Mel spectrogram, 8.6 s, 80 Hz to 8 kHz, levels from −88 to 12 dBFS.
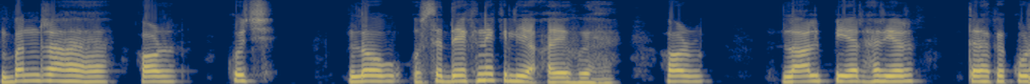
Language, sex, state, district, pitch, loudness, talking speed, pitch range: Hindi, male, Bihar, Gaya, 190 Hz, -14 LUFS, 145 wpm, 180-195 Hz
